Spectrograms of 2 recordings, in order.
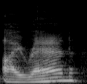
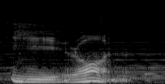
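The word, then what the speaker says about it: ایران: people they usually read read this word as Iran or Iran but that's not how we pronounce it it's actually eonon so that's why it's very important to make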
